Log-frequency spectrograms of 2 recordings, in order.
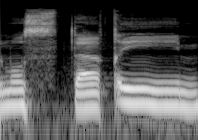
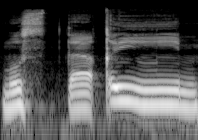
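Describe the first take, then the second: No difference in how they are said.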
